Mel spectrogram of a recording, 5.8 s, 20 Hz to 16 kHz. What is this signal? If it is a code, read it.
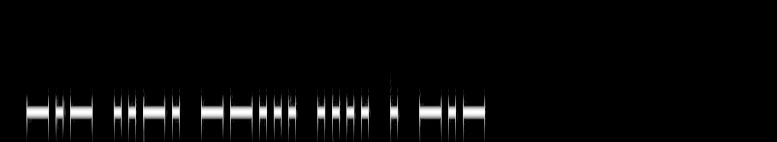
Morse code, heard as a keyed tone, about 22 wpm, 700 Hz. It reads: KF7HEK
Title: USA Call Signs - 6 Characters - Repeated 3x - 22wpm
